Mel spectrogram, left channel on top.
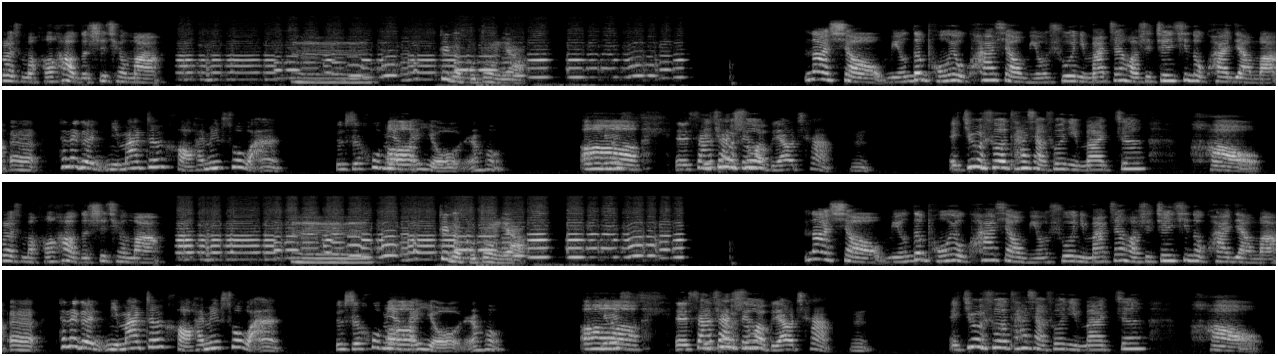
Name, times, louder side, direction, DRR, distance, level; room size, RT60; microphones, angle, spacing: voice 1, 0.0-1.6 8.0-12.8 16.6-16.9 18.5-19.1 19.7-20.3 22.2-24.3 24.6-25.3, left 3 dB, 10° left, 1.1 m, -24 dB
sound 1, 1.7-6.8, right 4 dB, 30° right, 0.4 m, -25 dB
voice 2, 2.9-3.8 4.4-5.3 12.8-15.5 16.1-17.8 18.7-19.0 19.5-21.4, right 3 dB, 65° right, 0.9 m, -26 dB
5.3 x 2.0 x 2.5 m
head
